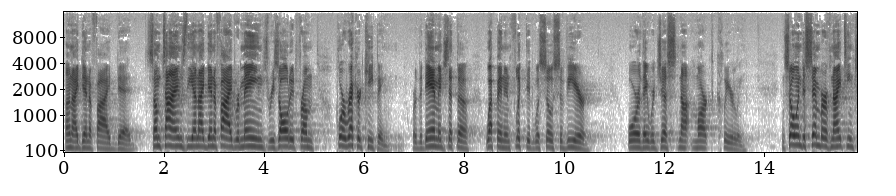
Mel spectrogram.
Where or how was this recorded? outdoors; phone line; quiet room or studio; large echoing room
large echoing room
